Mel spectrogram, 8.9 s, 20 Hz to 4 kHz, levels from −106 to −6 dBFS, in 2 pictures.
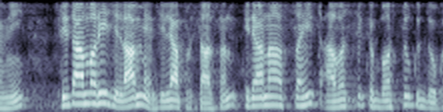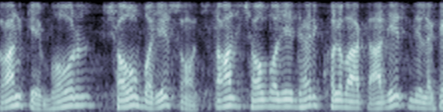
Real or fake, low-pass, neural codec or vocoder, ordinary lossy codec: fake; 3.6 kHz; codec, 16 kHz, 8 kbps, FunCodec, trained on LibriTTS, 25 frames a second; none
